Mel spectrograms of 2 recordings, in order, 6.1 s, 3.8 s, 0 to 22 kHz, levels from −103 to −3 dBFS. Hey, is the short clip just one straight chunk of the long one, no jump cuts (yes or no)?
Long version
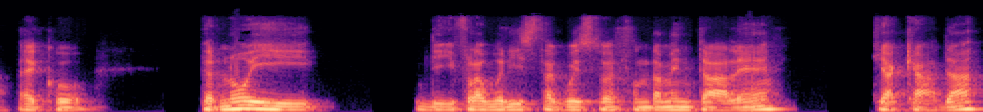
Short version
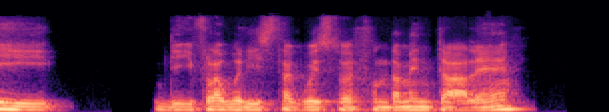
yes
